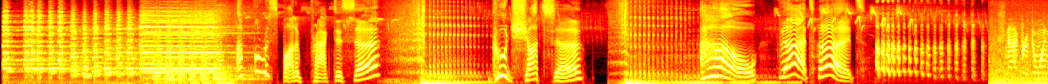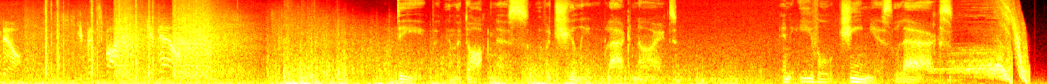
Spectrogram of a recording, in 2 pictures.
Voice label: Character Voice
